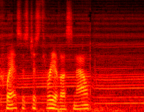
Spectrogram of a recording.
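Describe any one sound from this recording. A racing motorcycle engine revs sharply up and down several times.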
